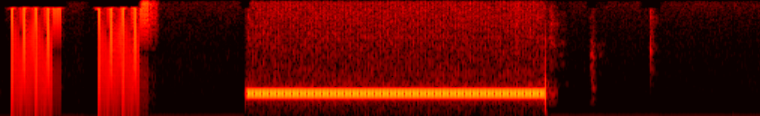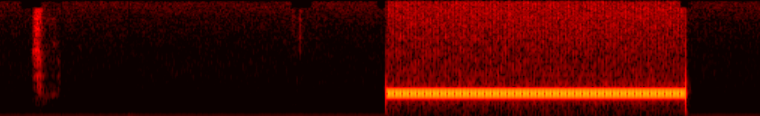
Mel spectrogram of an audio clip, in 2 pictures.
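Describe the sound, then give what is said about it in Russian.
A telephone ringback tone while a caller waits for an answer from the electrical engineering company PSB Electro: two long, steady mid-pitched buzzing tones about four seconds apart, after a pair of short harsh bursts at the start, with silence and faint clicks between. “Пожалуйста, наберите внутренний номер абонента или дождитесь ответа.”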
